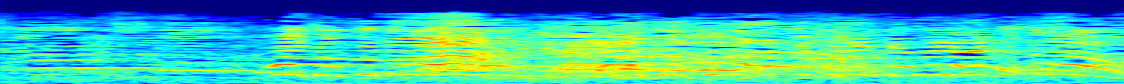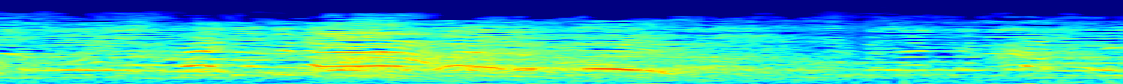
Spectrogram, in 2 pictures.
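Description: A crowd of men and women chants slogans loudly outdoors.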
